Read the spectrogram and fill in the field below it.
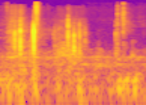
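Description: Rapid computer keyboard typing, a quick irregular patter of sharp clicks in bursts with brief pauses between, fairly quiet overall with no voices.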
